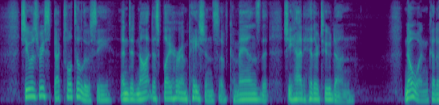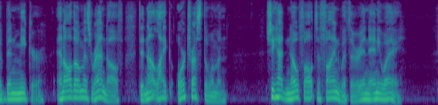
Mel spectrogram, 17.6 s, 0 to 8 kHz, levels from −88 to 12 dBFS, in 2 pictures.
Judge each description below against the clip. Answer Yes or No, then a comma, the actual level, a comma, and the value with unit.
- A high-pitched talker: No, low, 115 Hz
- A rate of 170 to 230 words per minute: No, average, 155 wpm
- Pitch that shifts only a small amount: No, average, 4.6 semitones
